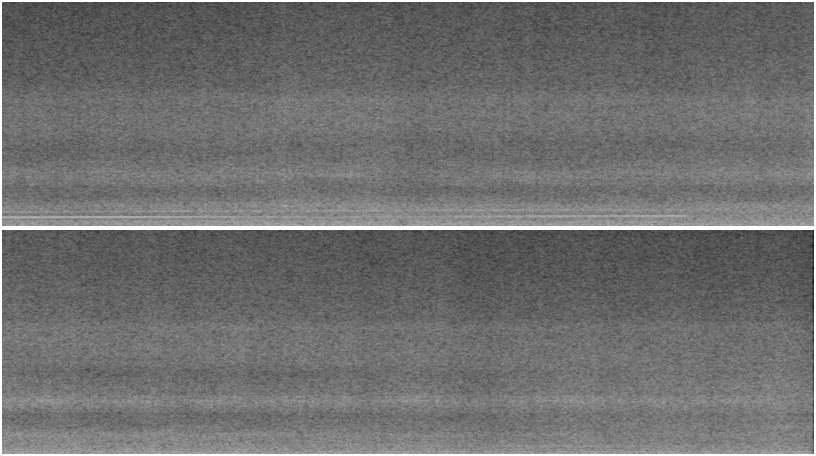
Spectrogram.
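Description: Inside a car cruising at highway speed: a steady, loud roar of road and wind noise under the engine's drone. The engine note slowly rises in pitch for the first several seconds, then sinks into the road noise.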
